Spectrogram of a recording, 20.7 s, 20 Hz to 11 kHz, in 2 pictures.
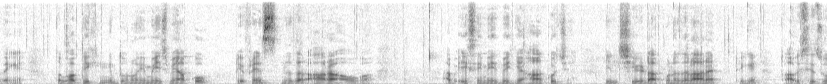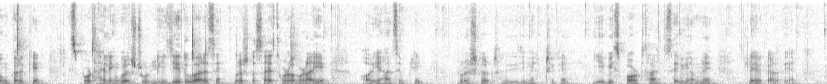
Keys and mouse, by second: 0.6 space, 8.1 space, 8.4 ctrl+click, 9.1-12.9 typing, 9.3 click, 14.0 ], 14.4 click, 18.6 space, 18.9 click, 19.1 space.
